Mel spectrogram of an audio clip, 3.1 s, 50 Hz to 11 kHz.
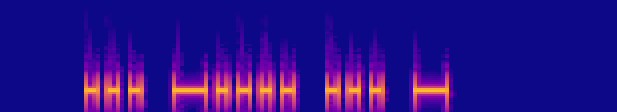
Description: Morse code, heard as a keyed tone, about 23 wpm, 700 Hz. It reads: S6ST
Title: Four Challenging Letter-Number Combinations 22wpm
